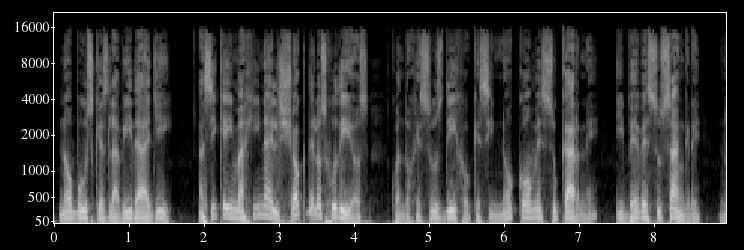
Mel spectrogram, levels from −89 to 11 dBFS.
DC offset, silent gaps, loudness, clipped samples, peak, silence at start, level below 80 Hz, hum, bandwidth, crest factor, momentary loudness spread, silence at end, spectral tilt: under 0.1%; none; -18 LUFS; under 0.1%; -2 dBFS; 0.05 s; -32 dBFS; none; 16 kHz; 16 dB; 11 LU; 0 s; -5.5 dB/octave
